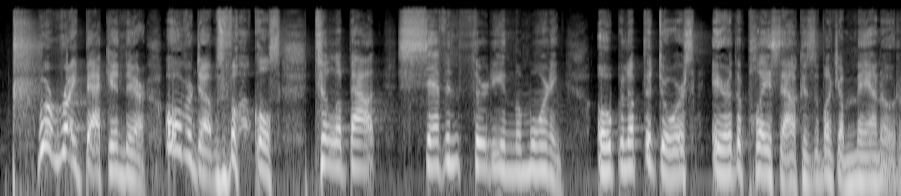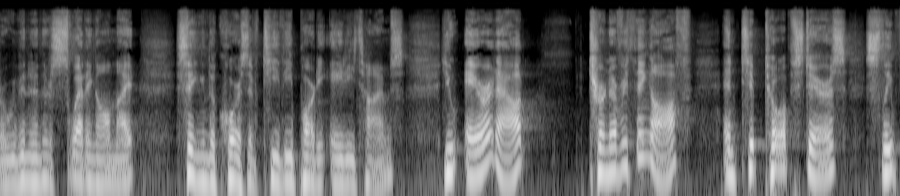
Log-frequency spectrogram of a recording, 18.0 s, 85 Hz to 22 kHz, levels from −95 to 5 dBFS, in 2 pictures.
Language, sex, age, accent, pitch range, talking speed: English, male, 50-69, American, 130-175 Hz, 175 wpm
